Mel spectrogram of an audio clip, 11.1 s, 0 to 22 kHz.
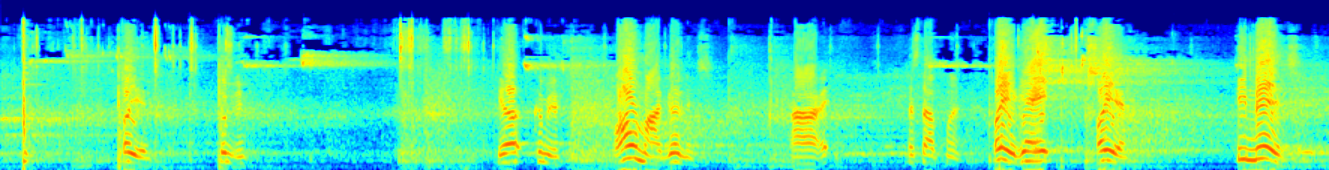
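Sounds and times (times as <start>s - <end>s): basketball bouncing on wooden floor: 6.0s - 6.6s.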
